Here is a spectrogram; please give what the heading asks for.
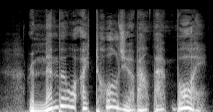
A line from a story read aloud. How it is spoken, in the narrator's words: Darling whispered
